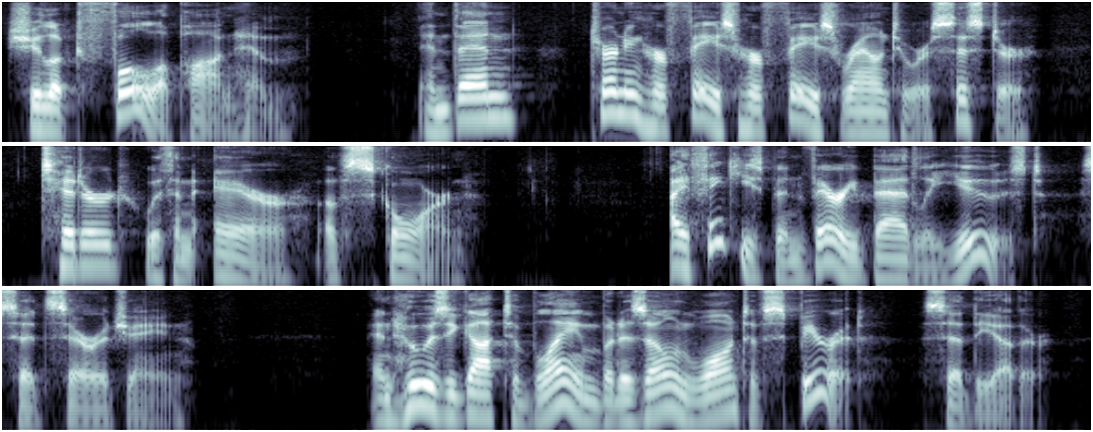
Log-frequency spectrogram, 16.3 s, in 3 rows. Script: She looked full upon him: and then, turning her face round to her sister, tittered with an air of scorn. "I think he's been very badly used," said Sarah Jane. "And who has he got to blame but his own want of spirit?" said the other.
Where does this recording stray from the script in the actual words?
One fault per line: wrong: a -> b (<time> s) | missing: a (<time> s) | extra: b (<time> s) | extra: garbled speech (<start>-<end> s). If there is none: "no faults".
extra: her face (3.7 s)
